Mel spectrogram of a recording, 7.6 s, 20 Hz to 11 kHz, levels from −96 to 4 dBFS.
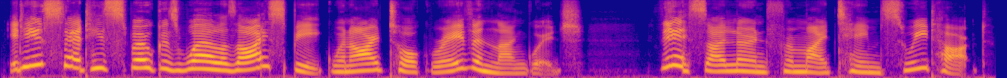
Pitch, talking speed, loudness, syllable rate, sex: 260 Hz, 175 wpm, -16 LUFS, 4.2 syllables/s, female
